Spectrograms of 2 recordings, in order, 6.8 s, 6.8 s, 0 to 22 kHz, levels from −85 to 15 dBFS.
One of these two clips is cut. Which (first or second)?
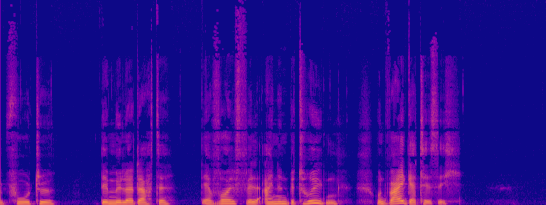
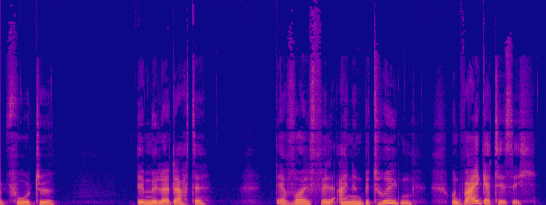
first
